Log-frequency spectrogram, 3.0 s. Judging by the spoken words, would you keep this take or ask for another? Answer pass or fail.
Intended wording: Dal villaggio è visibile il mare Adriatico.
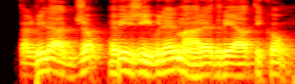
pass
